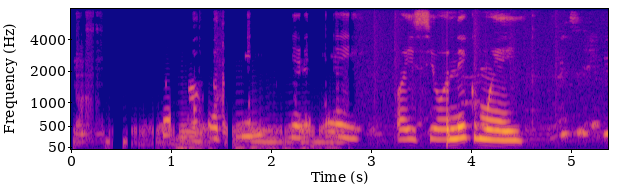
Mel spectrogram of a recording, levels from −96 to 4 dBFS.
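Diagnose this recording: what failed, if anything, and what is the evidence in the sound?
A faint second voice runs under the speech from 0.01 to 1.64 s, again from 1.83 to 2.16 s and from 2.38 to 2.61 s, roughly 20 to 25 dB below the talker. This is the other side's voice leaking through, likely because the echo canceller at the call-processing stage left residual loudspeaker echo in the microphone signal.

The talker's speech dips abruptly at 0.39 to 0.45 s (a deep drop, around 35 dB), across 0.89 to 1.95 s (around 25 dB) and at 2.11 to 2.83 s (around 20 dB). This is speech suppressed in double talk, likely the echo canceller turning down near-end speech while the far side was active.

From 3.76 s to the end, speech and background noise step up together by about 12 dB in a single instant, with no ramp. This is a sudden gain jump, likely a digital gain setting applied without smoothing at the driver or buffer stage.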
